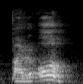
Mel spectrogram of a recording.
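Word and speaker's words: פרעה: El faraón, o faraó, como se le dice en inglés, y que se acerca un poco más a la pronunciación original, el paró, como se dice en hebreo, se escribe con las letras Pei, Reish, Ein, Hei.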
